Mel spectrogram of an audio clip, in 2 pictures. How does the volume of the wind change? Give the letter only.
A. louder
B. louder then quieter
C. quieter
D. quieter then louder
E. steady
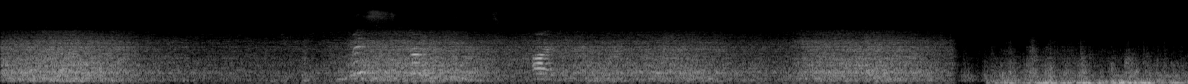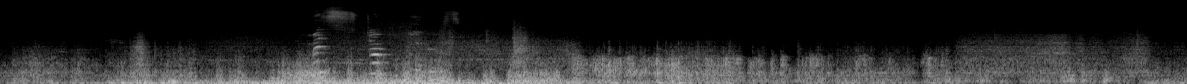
B.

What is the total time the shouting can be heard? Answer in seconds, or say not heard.
4 s.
